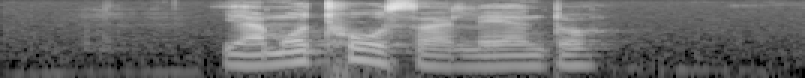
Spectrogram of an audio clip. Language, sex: Xhosa, male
